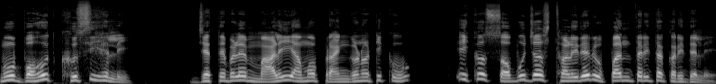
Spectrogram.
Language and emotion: Odia, happy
